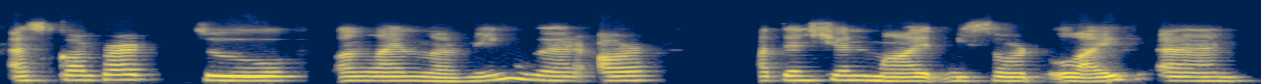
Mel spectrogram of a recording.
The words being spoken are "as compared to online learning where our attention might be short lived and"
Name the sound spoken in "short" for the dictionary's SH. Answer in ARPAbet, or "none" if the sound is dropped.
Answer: S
